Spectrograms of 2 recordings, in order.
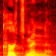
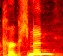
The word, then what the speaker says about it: Kurtzman: tom savini or robert kurtzman robert kirksman correct you said his name wrong but you are correct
